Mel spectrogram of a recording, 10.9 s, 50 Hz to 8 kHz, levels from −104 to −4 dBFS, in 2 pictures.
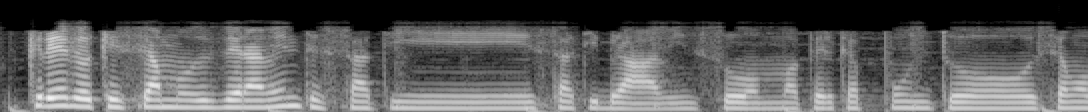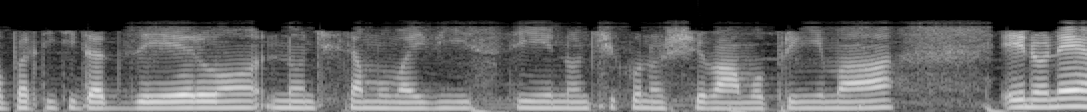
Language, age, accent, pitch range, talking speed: Italian, 20-39, native, 165-185 Hz, 145 wpm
